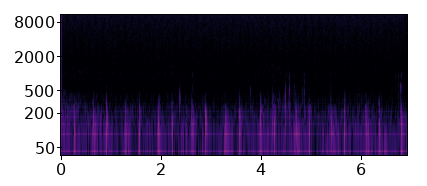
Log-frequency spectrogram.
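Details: 35-year-old male standing, heartbeat recorded at the mitral (bicuspid) valve area: regular low thumps at about 86 beats a minute with faint background hum; normal heart sounds.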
